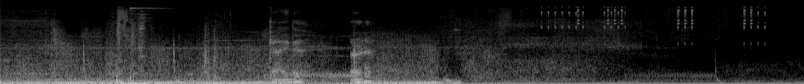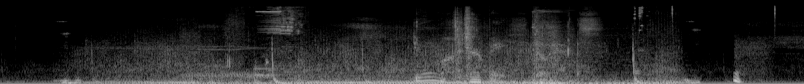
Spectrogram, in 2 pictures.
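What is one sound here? A deep mechanical rumble drones, then drops away and returns.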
